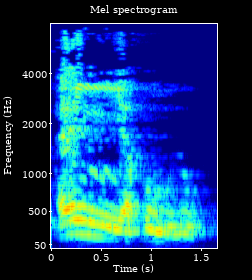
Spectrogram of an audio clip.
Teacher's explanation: الإدغام بغنة مثل قوله تعالى أن يقولوا، هي أن يقولوا، فنحذف النون من قوله تعالى أن يقولوا، فهي أن يقولوا، فالنون الساكنة جاء بعدها أحد حروف يرملون وهي الياء، فنحذف النون وتبقى فقط الغنة ونشدد الياء، فنقول أن يقولوا.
